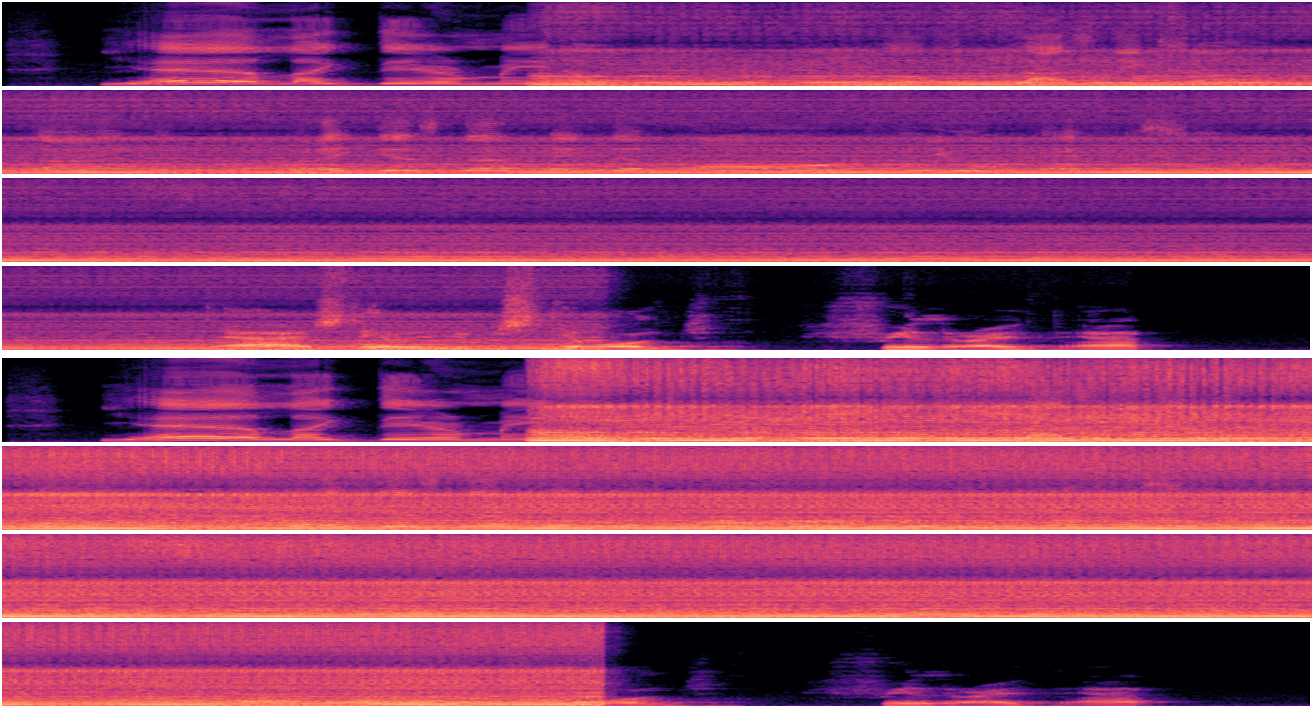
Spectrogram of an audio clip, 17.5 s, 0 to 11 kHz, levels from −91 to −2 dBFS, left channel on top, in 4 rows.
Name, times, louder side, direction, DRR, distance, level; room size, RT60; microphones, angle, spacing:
voice 1, 0.3-2.1 2.9-4.9 5.3-8.5, right 1 dB, 5° right, 0.4 m, -29 dB
sound 1, 1.7-15.1, right 8 dB, 90° right, 0.4 m, -19 dB
voice 2, 13.8-15.5 15.9-16.9, left 6 dB, 70° left, 0.4 m, -25 dB
9.3 x 3.3 x 3.1 m
head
